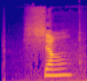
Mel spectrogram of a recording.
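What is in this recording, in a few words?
"xiang1", pinyin, south, female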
